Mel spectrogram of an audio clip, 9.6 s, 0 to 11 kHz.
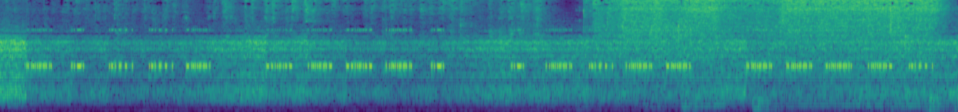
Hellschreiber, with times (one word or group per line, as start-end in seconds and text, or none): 0.2-2.1 81776
2.6-4.5 09031
5.0-6.9 13736
7.4-9.3 88297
